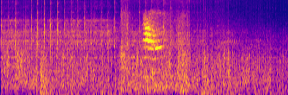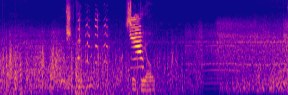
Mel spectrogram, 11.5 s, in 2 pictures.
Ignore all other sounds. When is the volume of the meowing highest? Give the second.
3 s.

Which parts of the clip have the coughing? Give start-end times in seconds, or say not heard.
not heard.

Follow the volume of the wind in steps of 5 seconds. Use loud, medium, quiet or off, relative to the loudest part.
loud, medium, medium.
